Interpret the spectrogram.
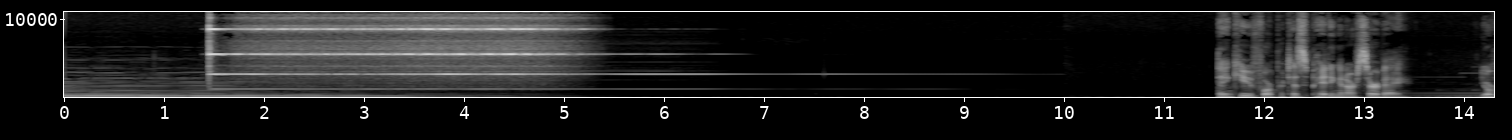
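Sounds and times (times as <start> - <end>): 
low rumbling hum: 0.0 - 3.0
bell ringing: 1.4 - 9.6
speech: 11.6 - 13.6.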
